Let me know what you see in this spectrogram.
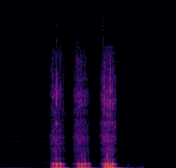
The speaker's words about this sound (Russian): Свинья! Свинюха! Свинья! Свинья!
